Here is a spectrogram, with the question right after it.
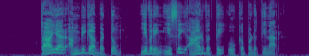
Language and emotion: Tamil, neutral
